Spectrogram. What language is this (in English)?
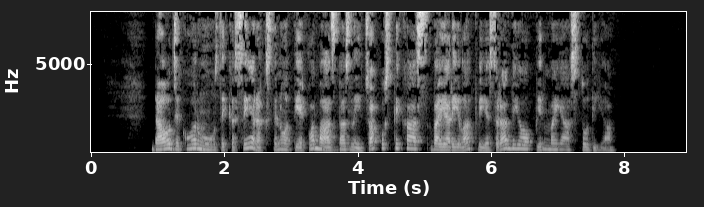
Latvian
